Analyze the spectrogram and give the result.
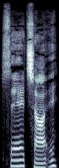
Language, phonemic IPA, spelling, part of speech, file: Navajo, /ɬéːt͡ʃʰɑ̃̀ːʔɪ́/, łééchąąʼí, noun, Nv-łééchąąʼí.ogg
- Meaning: dog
